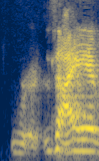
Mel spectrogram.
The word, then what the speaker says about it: Zaya: like rhymes with papaya like zaya rhymes with papaya it was clever it's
